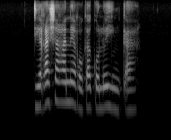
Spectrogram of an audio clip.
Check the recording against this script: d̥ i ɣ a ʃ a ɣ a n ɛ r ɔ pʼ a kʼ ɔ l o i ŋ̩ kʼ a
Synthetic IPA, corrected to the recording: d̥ i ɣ a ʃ a ɣ a n ɛ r ɔ kʼ a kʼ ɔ l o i ŋ̩ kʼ a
